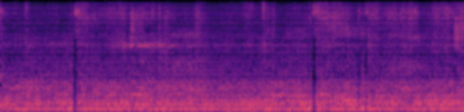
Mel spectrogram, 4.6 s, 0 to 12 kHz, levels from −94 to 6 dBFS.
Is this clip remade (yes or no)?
yes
